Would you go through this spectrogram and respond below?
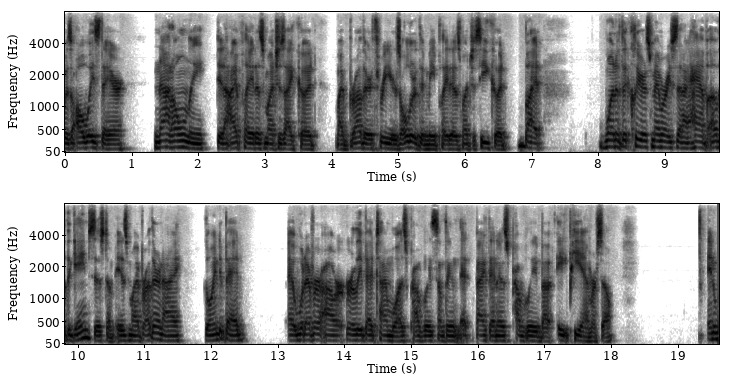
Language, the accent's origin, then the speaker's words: English; Kalamazoo, Michigan, United States; I was born and raised in the same city I'm in right now, which is, Kalamazoo, Michigan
